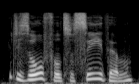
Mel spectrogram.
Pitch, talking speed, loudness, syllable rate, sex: 200 Hz, 260 wpm, -16 LUFS, 5.8 syllables/s, female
